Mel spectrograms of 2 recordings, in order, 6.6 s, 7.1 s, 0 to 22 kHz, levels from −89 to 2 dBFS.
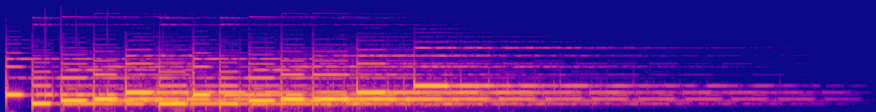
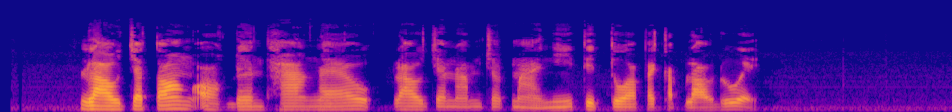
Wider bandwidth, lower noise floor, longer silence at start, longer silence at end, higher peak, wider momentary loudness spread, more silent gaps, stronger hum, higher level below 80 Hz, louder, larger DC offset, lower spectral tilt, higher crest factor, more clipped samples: first, 12 kHz vs 9.4 kHz; about the same, -58 dBFS vs -58 dBFS; second, 0.05 s vs 0.6 s; first, 1.9 s vs 1.45 s; about the same, 0 dBFS vs 0 dBFS; first, 17 LU vs 13 LU; neither; neither; about the same, -62 dBFS vs -60 dBFS; first, -13 LUFS vs -23 LUFS; neither; about the same, -6 dB/octave vs -6 dB/octave; second, 14 dB vs 24 dB; neither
